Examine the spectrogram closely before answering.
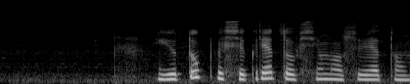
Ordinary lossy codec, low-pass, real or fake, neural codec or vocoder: none; none; real; none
